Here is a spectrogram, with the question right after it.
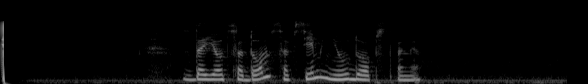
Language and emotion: Russian, neutral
